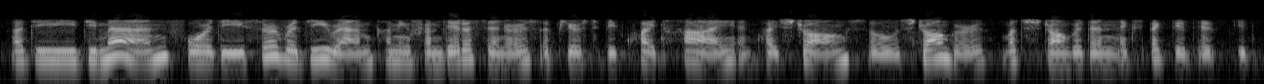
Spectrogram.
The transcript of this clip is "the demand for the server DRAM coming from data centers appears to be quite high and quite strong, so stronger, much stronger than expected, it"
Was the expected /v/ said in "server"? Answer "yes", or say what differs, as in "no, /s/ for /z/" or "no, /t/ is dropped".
yes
